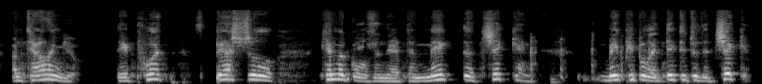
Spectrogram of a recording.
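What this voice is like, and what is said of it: Put-on accent sounding Mexican. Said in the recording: “I sound like a Mexican rather than Scottish. Wrong accent.”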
